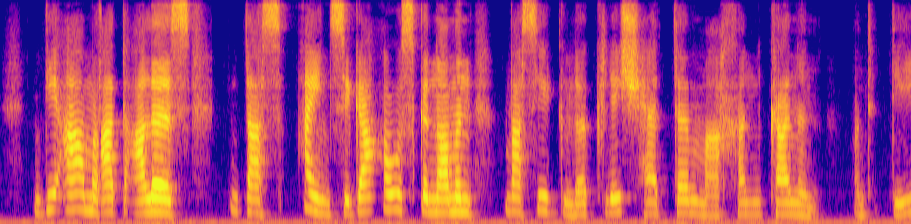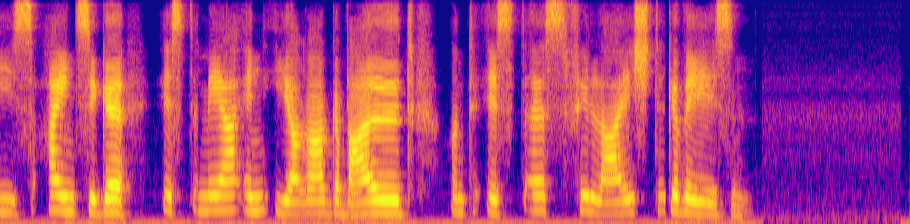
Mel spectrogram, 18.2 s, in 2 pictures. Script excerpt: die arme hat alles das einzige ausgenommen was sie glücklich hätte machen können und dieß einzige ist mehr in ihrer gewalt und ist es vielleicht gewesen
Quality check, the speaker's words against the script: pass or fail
pass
